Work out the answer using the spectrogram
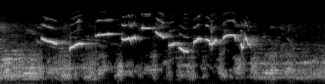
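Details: Kacer, the Oriental magpie-robin, in a lure song to get other birds singing: a two-second run of clear, fluty whistles rising and falling in quick succession, with faint background chatter before and after.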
